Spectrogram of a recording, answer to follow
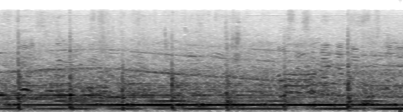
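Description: Amplified acoustic guitar strummed through a small street amplifier, a sustained chord cut by regular strokes about two a second, with street crowd hubbub behind.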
